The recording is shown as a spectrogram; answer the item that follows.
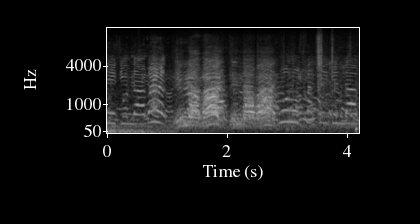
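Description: A large crowd of protesting contract workers chants and shouts in rhythmic bursts, many voices rising and falling together close by, with individual calls breaking out between swells.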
